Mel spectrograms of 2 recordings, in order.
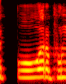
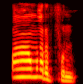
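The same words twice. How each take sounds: First: पावरफुल misread as 'po-war-ful'; an O sound opening पावरफुल; mistaken o vowel. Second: पावरफुल said as 'paa-war-ful'; open ow vowel. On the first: Teacher showing a misreading to avoid, पावरफुल as 'po-war-ful'. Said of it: "इसे पावरफुल नहीं पोने". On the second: Teacher giving the corrected reading, पावरफुल as 'paa-war-ful'. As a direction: open AA sound starting पावरफुल. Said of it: "बोलेंगे". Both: Shown as a demonstration.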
